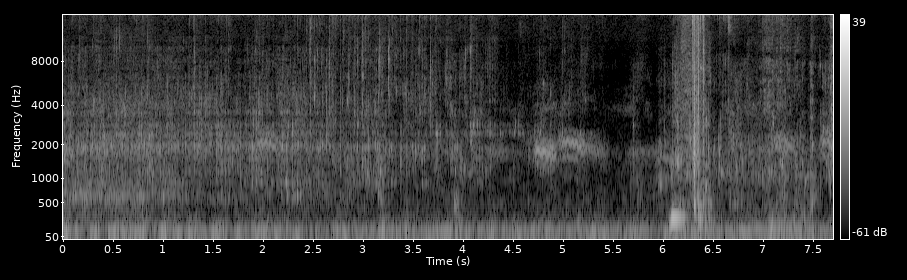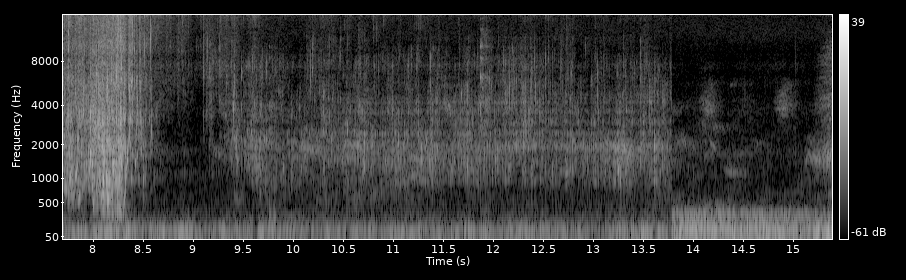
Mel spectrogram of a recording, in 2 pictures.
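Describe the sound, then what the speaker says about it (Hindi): Water is poured into a pesticide sprayer tank while fungicide for tomato plants is mixed: a short splash, then a louder rushing pour lasting about a second, set against quiet outdoor background with no talking. "18 लीटर पानी डालेंगे।"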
